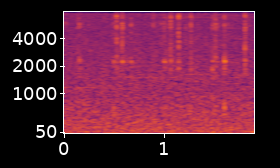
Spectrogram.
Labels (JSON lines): {"label": "ambient", "recorder": "HydroMoth"}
